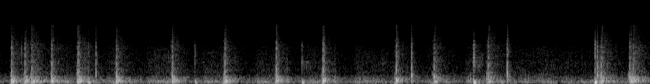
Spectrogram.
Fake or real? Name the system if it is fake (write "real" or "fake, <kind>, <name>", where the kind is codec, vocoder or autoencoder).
real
